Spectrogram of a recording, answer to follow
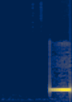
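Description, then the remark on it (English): A single loud, steady electronic beep from a phone keypad, lasting about a quarter second after near silence, like a number being dialled. “the number's queued in from last time. That's very handy.”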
